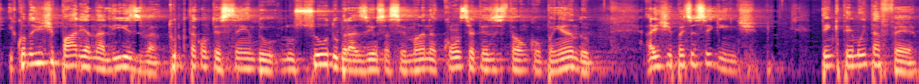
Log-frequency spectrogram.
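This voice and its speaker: A man speaks at medium pitch with ordinary variation and a somewhat breathy quality. Room echo is audible. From São Paulo, Brazil. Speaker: church singer. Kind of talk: church address before a hymn. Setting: church.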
